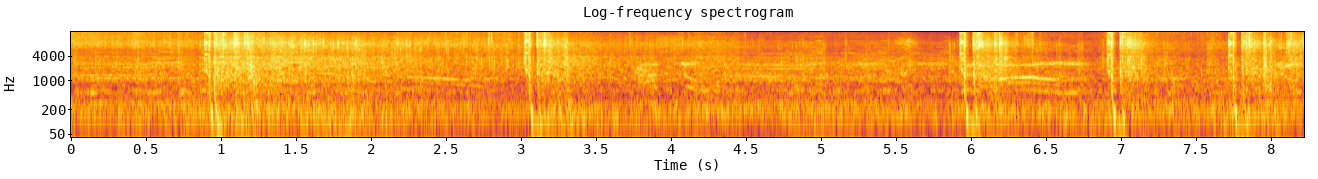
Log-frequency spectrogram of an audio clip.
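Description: A handgun fires sharp shots.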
